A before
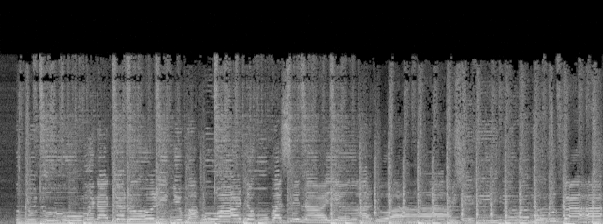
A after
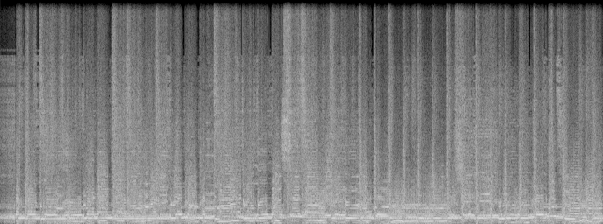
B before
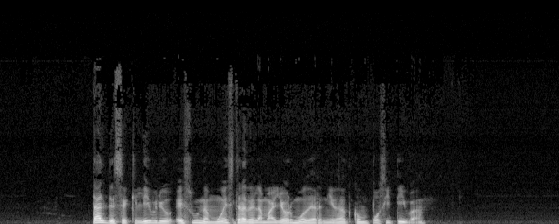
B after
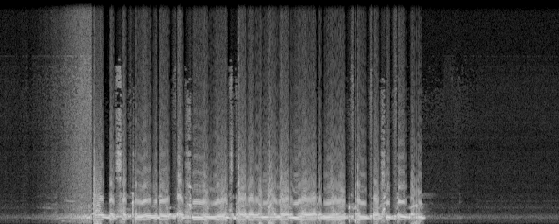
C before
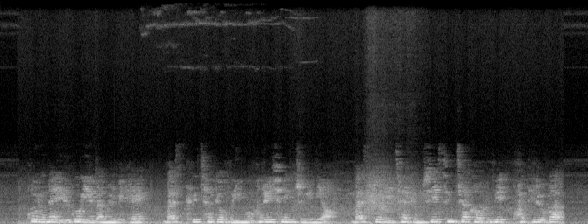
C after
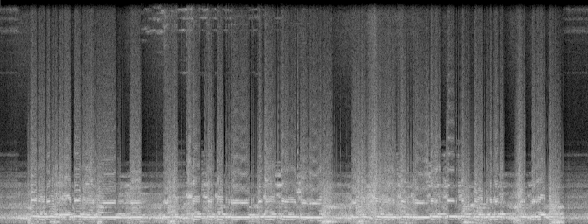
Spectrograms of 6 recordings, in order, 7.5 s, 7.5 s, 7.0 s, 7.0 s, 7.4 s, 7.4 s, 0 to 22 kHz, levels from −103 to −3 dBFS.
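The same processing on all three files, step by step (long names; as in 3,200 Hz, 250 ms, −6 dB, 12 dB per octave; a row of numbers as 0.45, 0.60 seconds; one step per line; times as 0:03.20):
neighbouring bands swapped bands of 500 Hz
Bessel high-pass filter 190 Hz, order 4
downward compressor 10 to 1, threshold −28 dBFS
wave folding −30.5 dBFS
background raised ahead of every attack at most 48 dB per second
normalise the peak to −12 dBFS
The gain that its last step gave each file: +14.5, +12.0, +15.5 decibels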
